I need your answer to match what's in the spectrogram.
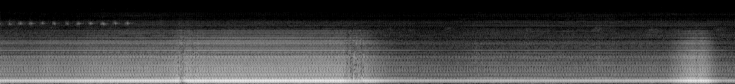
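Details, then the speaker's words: Attack CM 1515 active speaker powered on with no audio input: loud, steady low buzz with a gritty edge that swells and dips, a cooling fan noise also suspected in the audio; loud hum from the speaker output, cause unknown. "vou ligar a caixa sem inserir nenhum sinal de áudio para gente ouvir o barulho que essa caixa está fazendo"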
